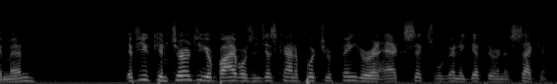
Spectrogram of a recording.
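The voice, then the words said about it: Polish, south side Chicago accent. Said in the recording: “It may sound with a Polish accent, south side of Chicago”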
